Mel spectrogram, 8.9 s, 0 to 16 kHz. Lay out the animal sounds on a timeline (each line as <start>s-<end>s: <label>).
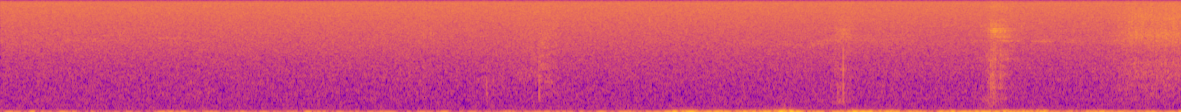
5.4s-6.6s: Black-throated Blue Warbler (Setophaga caerulescens)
